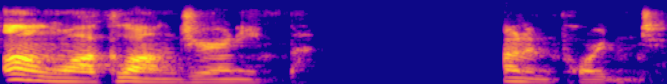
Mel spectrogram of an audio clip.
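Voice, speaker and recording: A man performs a put-on character voice. His intonation is lively. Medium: actual play. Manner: halting, terse, reserved.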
